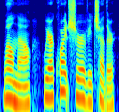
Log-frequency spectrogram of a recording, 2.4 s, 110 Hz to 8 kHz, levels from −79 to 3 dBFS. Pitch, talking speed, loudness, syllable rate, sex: 175 Hz, 225 wpm, -16 LUFS, 6.1 syllables/s, female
